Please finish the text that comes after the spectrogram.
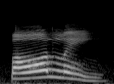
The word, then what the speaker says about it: pólen: Pólen tem acento? Tem. Então, quando eu divido, a sílaba mais forte vai ser a que tem acento. Então, vai ser essa. Ela é a última ou a penúltima? A penúltima. Então, ela é paroxítona.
